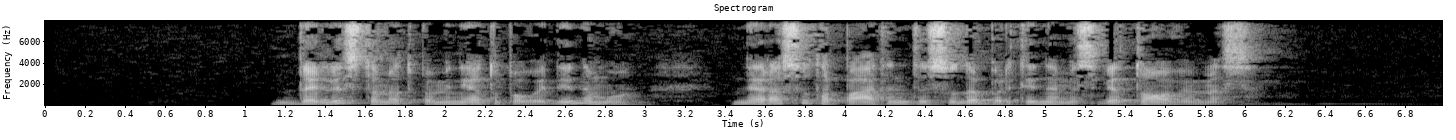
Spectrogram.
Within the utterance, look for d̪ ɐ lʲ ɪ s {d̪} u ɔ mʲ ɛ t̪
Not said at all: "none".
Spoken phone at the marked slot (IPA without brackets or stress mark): t̪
